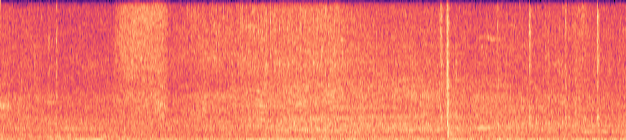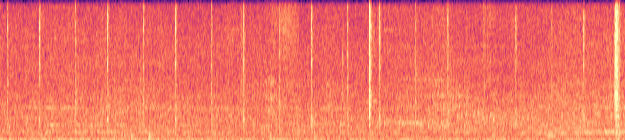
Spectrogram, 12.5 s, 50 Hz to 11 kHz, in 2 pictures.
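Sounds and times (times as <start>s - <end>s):
busy street traffic of cars, yellow taxis and mopeds rumbling past: 0.0s - 12.4s.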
